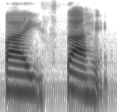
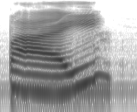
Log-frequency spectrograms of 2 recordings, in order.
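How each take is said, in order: First: Said in the usual way. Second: Paisaje muy lento: pai... sa... je; separado en sílabas. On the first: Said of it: "Al dividir". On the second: Shown as a demonstration. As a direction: alargar cada sílaba de paisaje con pausas largas. (paisaje dividido en tres sílabas sueltas)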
